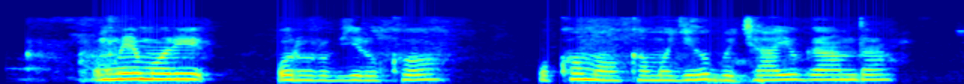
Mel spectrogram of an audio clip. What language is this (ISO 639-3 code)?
kin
